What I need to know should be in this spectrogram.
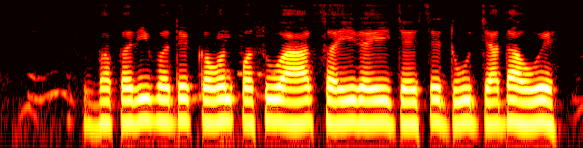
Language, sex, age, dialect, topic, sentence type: Bhojpuri, female, 18-24, Western, agriculture, question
